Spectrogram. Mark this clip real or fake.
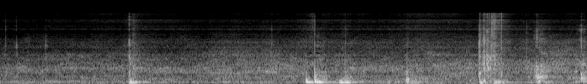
fake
